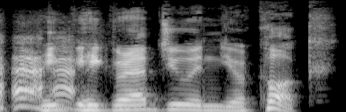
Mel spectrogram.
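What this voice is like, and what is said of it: Put-on Russian accent, broken English. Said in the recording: “the police had to repeat it in their bad English ... I'm doing Russian”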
